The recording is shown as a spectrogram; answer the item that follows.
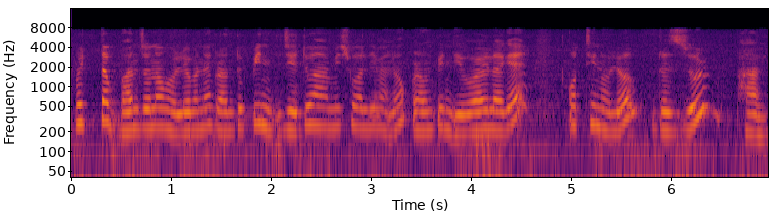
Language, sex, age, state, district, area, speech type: Assamese, female, 30-45, Assam, Nalbari, rural, spontaneous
